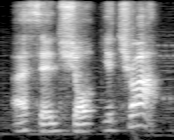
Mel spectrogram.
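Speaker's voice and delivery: acted, put-on British accent. Reading a scripted line in a group scene: put-on accent. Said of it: "Good accent".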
